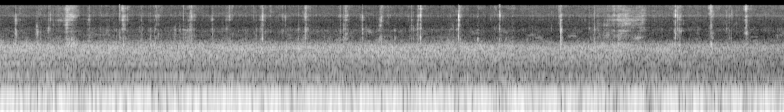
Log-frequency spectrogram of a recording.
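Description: Wet chewing, sucking and lip-smacking on whole braised octopus tentacles, many short sharp clicks and smacks, over a steady low rumble.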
